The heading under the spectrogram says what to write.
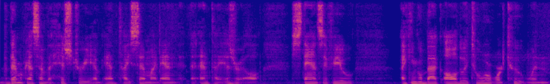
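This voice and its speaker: At a moderate pace, a man talks at medium pitch with a dark, mellow, somewhat breathy tone and ordinary pitch variation. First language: not English. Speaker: political commentary podcaster. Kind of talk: opinion monologue. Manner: halting, repeats words; passionate.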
